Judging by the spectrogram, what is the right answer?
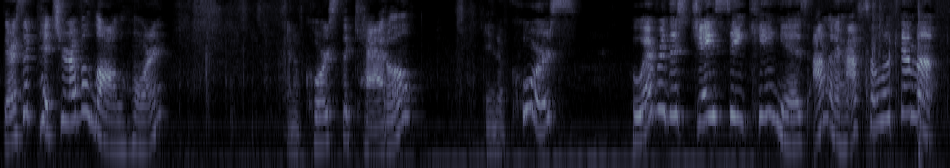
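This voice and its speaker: This bright, lilting woman's voice is high-pitched, with big swings in pitch and a measured pace. She hosts a Texas storytime show, reading a children's picture book aloud and adding chatty asides while musing with conversational curiosity.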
